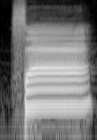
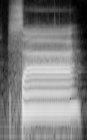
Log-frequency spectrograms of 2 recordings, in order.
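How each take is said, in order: First: The vowel is said with slightly smiling lips. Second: The vowel is said with unsmiling lips. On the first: The speaker calls it right. "kalau kita senyum sedikit" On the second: The speaker calls it wrong. "kalau kita hanya sekedar membuka mulut dan tidak diberikan senyuman sedikit"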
